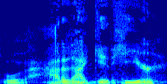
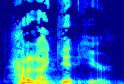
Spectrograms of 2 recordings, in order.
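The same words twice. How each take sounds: First: Hushed inner monologue, very soft; thinking to himself. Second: Baffled repeat with a jump on "How"; bewildered self-questioning. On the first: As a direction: murmur it privately, as if lost in thought. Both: Retold or imitated. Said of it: "he's just thinking to himself".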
